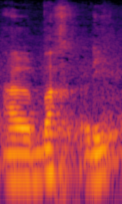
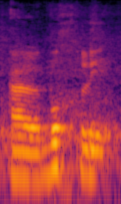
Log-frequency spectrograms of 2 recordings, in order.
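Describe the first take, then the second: First: The vowel after b is an 'a' sound. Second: The vowel after b is a 'u' sound. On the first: "dapat dibaca fathah pada huruf ba-nya sehingga dibaca" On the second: "dapat pula dibaca dhammah pada ba-nya"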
